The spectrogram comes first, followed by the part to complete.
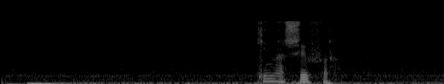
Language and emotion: Russian, neutral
